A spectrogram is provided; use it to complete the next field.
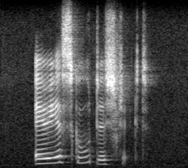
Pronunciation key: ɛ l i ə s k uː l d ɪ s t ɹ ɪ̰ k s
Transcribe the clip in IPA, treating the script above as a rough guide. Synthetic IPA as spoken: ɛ ɹ i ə s k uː l d ɪ s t ɹ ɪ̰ k t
